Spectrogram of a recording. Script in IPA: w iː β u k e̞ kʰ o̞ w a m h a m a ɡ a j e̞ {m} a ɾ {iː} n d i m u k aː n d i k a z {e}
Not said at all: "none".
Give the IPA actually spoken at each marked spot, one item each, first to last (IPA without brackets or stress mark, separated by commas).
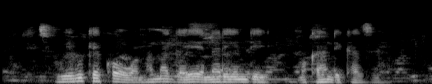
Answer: n, iː, i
